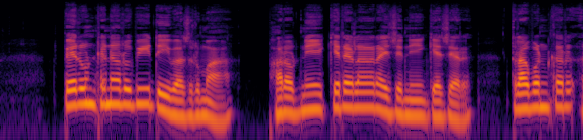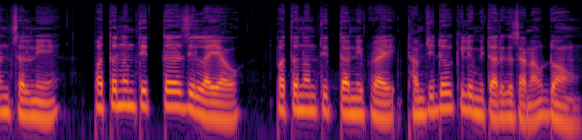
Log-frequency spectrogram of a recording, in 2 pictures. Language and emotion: Bodo, neutral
